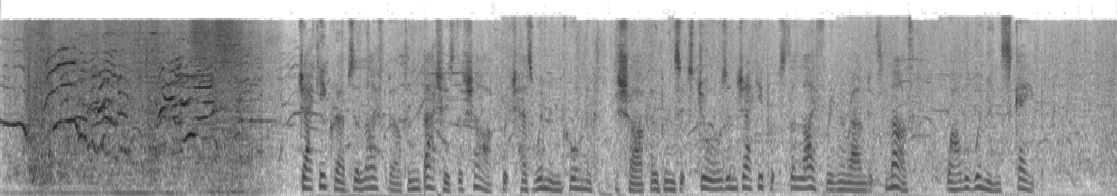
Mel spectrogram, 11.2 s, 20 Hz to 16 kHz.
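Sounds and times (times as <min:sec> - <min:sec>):
water gushing out of shot-out porthole-style windows in a wall: 0:00.0 - 0:11.1
speech: 0:03.0 - 0:10.6.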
